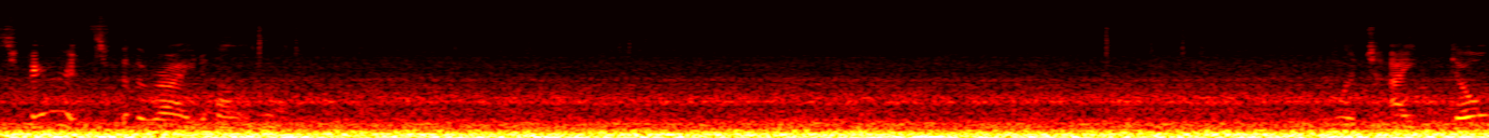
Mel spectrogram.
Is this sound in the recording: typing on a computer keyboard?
no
